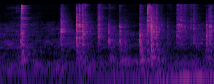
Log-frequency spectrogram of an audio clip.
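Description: Hand tools knocking and scraping on a metal table saw top: a string of short clatters as a brush is set down and a screwdriver is picked up and scraped along the table's edge.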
